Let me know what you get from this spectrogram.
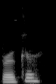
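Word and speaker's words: Bruker: here from um rooker i think it's brooker pronounced brooker looks like it is uh and then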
